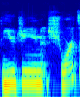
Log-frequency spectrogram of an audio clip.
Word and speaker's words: Eugene Schwartz: So right now, my favorite business book is Breakthrough Advertising with Eugene Schwartz, I believe. That's how you pronounce it. – That is correct.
